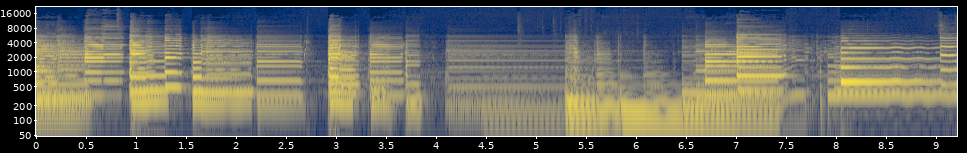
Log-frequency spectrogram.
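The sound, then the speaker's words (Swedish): A distorted electric guitar plays a string of quick notes and chords with a touch of reverb, loud, with brief pauses between phrases and no talking. “Eh, det här är bara stärk. Ja. Med lite reverb. Du fick lite trivselreverb.”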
